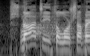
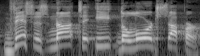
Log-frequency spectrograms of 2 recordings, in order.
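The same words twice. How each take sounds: First: "not" still marked, the line said faster and a bit lower; quick restatement. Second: "not" leaned on in a slow reading of the verse; stress on not. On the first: Pastor repeating the verse to his church, quick, "not" still marked. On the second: Pastor reading the verse to his church, stress on "not". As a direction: read the verse slowly and weigh on "not". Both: Real, not acted.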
